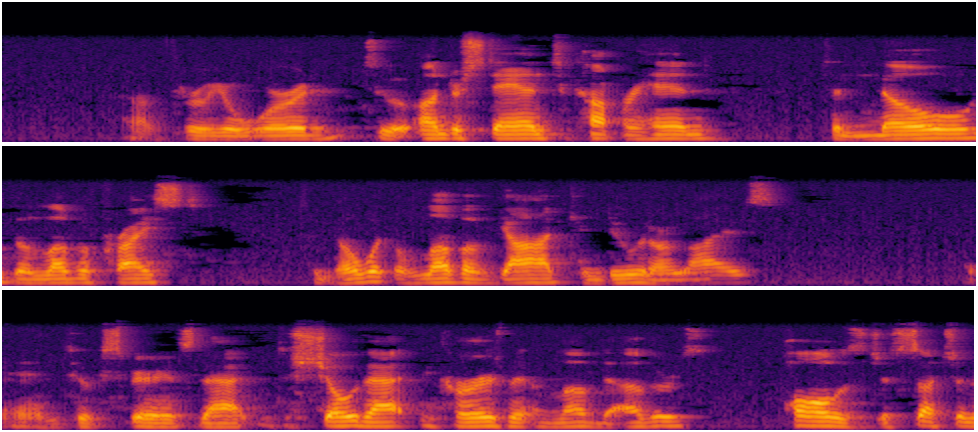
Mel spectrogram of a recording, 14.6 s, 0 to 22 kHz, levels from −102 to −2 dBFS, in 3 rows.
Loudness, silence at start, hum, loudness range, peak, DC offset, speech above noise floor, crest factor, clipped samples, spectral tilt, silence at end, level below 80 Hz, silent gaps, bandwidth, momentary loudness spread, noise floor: -25 LUFS; 0.65 s; none; 5 LU; -6 dBFS; under 0.1%; 40 dB; 20 dB; under 0.1%; -5.5 dB/octave; 0 s; -68 dBFS; none; 8.2 kHz; 14 LU; -65 dBFS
